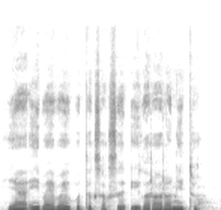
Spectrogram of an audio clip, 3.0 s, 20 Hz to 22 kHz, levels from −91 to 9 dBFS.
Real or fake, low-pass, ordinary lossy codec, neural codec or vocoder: real; 19.8 kHz; none; none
